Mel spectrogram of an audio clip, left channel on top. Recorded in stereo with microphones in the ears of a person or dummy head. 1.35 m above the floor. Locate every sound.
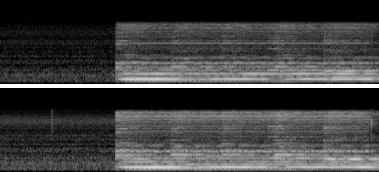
1.1 s a piano: 20° right (ahead or behind), 1.9 m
